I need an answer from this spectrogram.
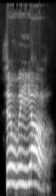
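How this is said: The name is called insistently.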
